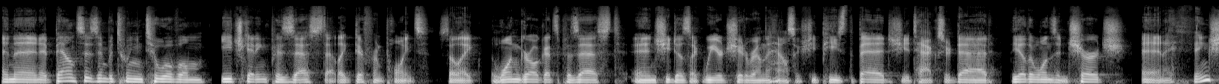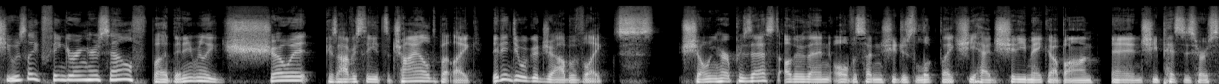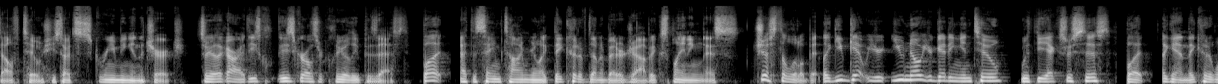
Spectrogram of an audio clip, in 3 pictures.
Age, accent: 30-49, American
